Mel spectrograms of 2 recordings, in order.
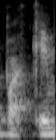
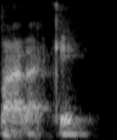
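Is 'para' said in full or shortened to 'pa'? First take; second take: shortened; full. First: 'Para' is shortened to one syllable, 'pa'. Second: Both syllables of 'para' are said in full. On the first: The speaker is talking fast. "una persona que habla rápido dice" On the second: This is the careful form. "Deberíamos decir ¿para qué?"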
